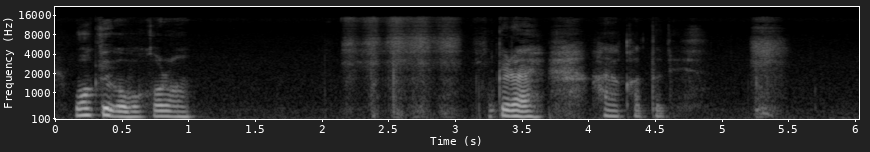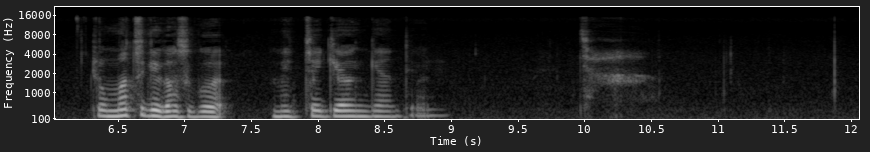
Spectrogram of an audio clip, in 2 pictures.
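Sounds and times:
woman whispering breathily: 10.0 - 10.6.

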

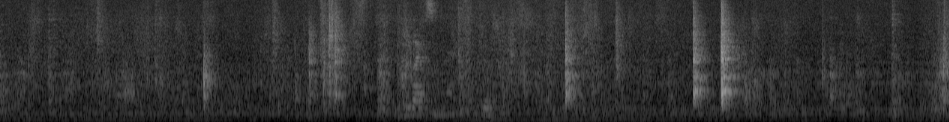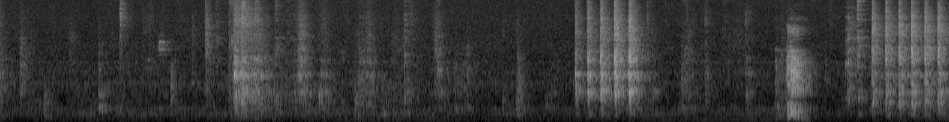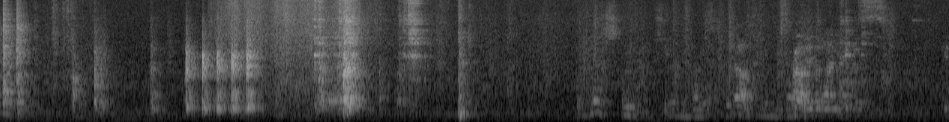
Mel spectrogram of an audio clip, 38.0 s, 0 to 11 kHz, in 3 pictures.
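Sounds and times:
kitchen clatter: 27.8 - 31.6
utensil scraping in a pan: 28.1 - 31.1.

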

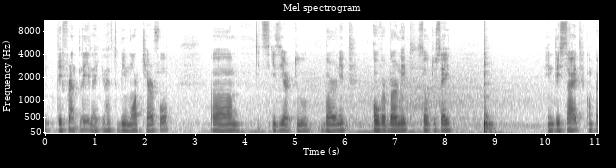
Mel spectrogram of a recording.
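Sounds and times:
knock on wooden box: 8.8 - 9.1.

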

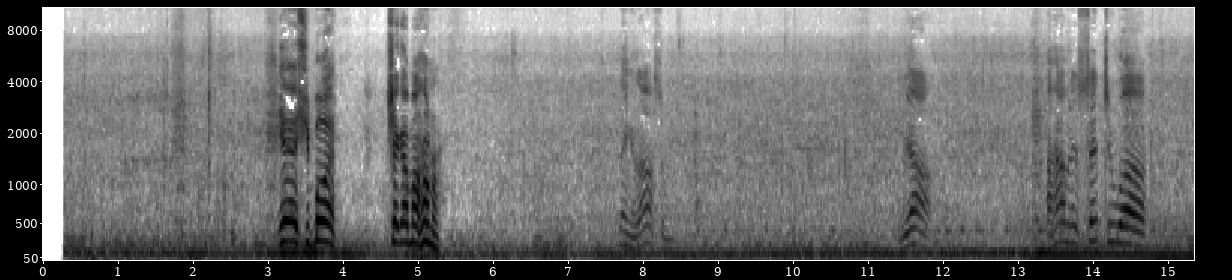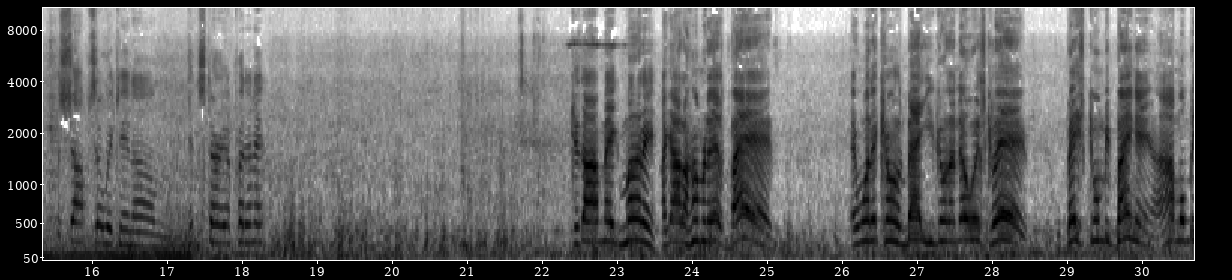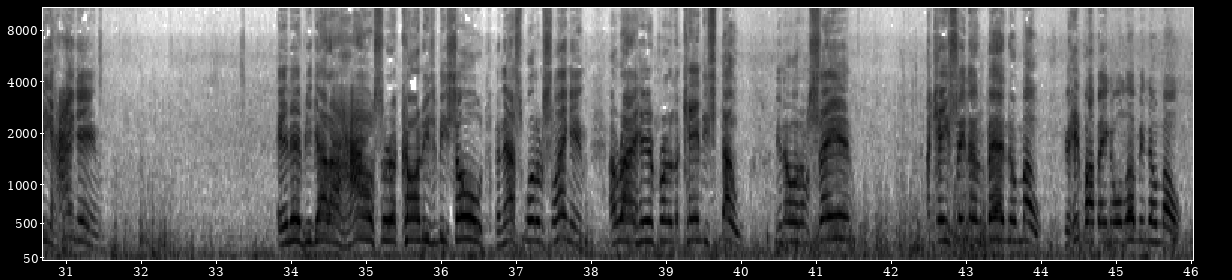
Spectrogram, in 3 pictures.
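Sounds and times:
faint outdoor background noise: 0.3 - 46.0
steady low rumble: 0.3 - 46.0
wind buffeting microphone: 0.3 - 46.0.

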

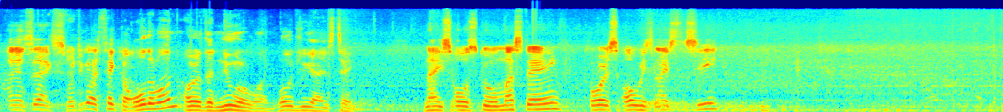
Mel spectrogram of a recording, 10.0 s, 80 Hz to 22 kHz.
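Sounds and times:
car engine passing slowly: 0.2 - 10.0.

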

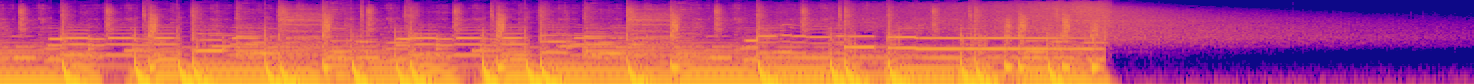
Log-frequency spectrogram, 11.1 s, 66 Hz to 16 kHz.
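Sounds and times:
faint hiss: 7.5 - 11.0.

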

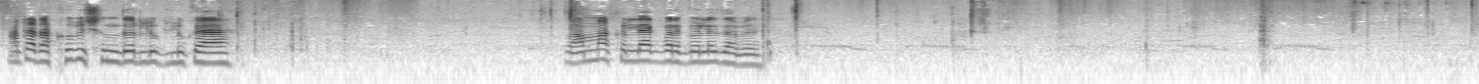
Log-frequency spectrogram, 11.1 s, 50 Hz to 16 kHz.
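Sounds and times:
bird cooing: 6.0 - 10.3.

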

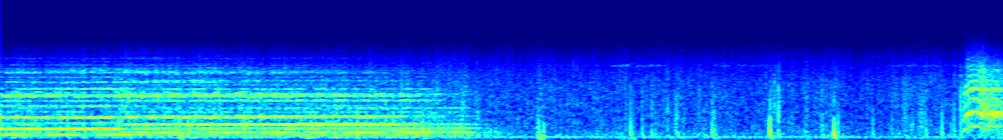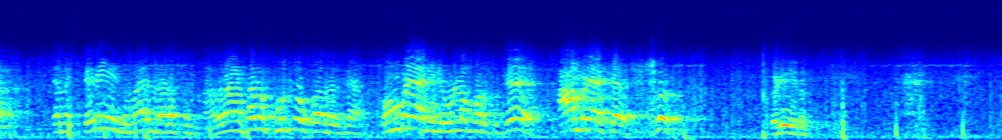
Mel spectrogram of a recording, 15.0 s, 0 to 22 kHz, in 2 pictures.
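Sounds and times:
organ-like chords: 0.0 - 3.9.

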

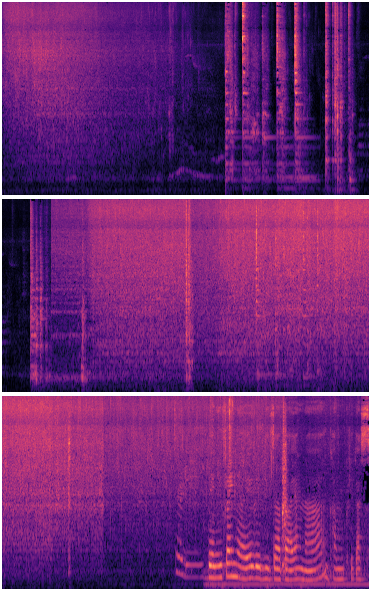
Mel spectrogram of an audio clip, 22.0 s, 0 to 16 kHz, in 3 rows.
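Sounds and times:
chicken sizzling in a wok: 0.0 - 3.3, 8.4 - 20.3.

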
